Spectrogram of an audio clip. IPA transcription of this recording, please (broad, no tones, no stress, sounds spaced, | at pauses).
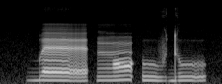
b ɛ | ŋ ɔ̃ ʔ u v d u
